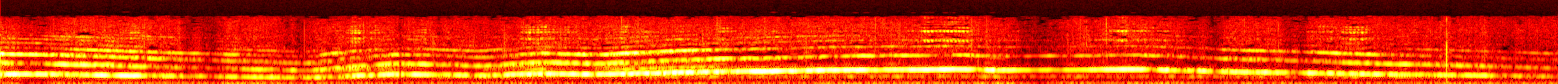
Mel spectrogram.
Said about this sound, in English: There they waited until the distant air raid siren sounded.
